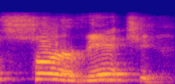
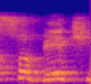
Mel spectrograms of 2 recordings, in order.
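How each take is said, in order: First: It is said with a drawn-out R sound. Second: It is said with no R sound. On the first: It suggests an R belongs in the formula. The speaker calls it wrong. "não sorvete, porque senão você pode achar que tem um R aí no meio" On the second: It stands for S zero plus V T. The speaker calls it right. "fala sorvete"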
